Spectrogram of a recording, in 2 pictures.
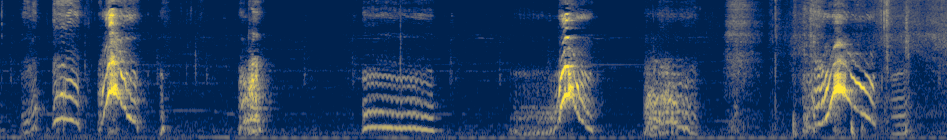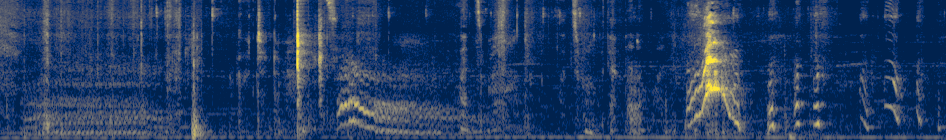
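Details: Female Labrador Retriever puppy practising her barking: about five sharp, high, bright barks spread across the stretch, a short run of whiny stacked yelps near the start, and some rougher, growly low notes between them in a quiet room.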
